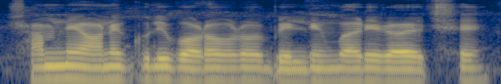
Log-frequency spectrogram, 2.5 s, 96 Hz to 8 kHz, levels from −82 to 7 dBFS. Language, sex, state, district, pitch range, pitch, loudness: Bengali, female, West Bengal, Alipurduar, 110-120 Hz, 115 Hz, -17 LUFS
